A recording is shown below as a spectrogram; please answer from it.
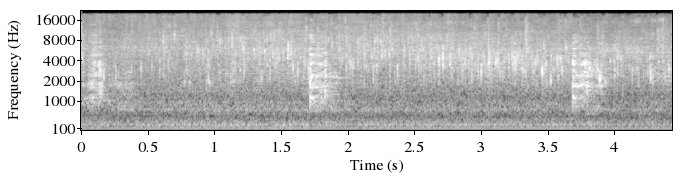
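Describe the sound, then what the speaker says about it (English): Butter with a poultry seasoning blend sizzles steadily in a pan, a close continuous frying hiss with a couple of brief louder bursts of crackle, no voices. "So we're kind of infusing the butter and stuff with this."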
